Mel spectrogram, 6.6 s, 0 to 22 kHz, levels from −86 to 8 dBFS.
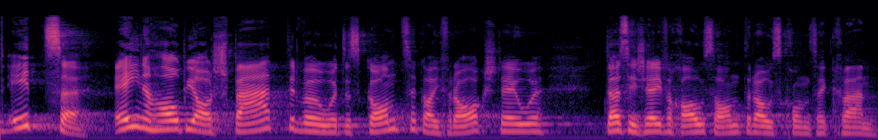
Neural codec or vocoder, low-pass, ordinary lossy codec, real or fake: none; 14.4 kHz; none; real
